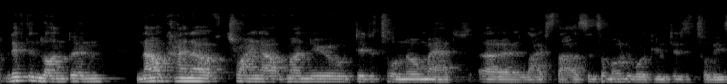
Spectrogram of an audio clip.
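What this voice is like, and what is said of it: Danish accent in English. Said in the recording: “We hear some accent ... I'm from Denmark ... my accent isn't very strong, but my boyfriend tells me something else”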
